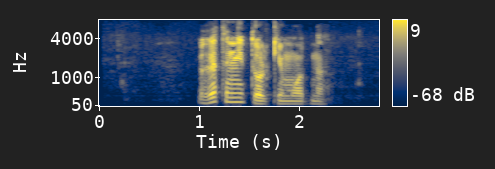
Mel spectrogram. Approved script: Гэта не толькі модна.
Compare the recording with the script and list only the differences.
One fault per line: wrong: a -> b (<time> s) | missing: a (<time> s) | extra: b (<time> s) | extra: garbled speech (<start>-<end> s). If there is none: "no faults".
no faults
